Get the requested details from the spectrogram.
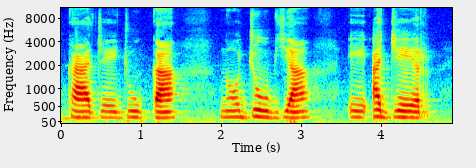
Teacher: el gran gusto por articular el sonido Y, y siempre somos yeístas, por eso decimos calle, yuca, ¿no?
